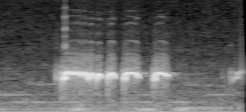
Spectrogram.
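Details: Local zebra dove singing as a lure, a male: one loud phrase of soft, rolling coos, a drawn-out first note followed by three short hooting notes, then a quiet start of the next phrase, over low hum.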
